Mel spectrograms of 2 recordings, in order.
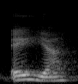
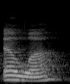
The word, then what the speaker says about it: ella: Aya is she. Make sure you pronounce the double L as a Y. So it's not Ella, it's a.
